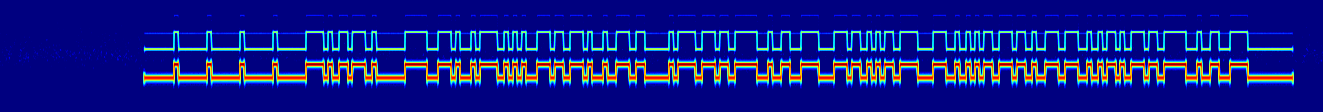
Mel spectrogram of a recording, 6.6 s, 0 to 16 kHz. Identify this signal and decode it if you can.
RTTY (45.45 baud, 850 Hz shift), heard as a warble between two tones, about 1550 Hz centre. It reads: THEY HAVE TWO SONS AND TWO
